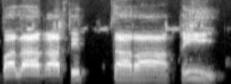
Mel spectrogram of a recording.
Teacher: حروف مدہ کی مقدار ایک الف ہے کیونکہ اس کے بعد سبب مد نہیں آیا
